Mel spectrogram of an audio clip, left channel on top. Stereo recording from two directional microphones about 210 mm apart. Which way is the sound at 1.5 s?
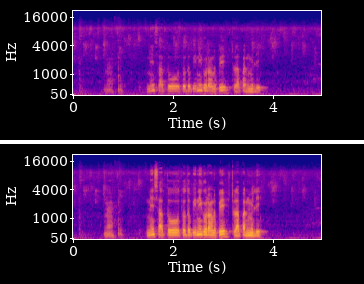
50° right (ahead or behind).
